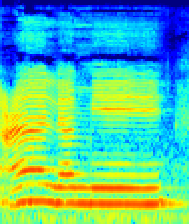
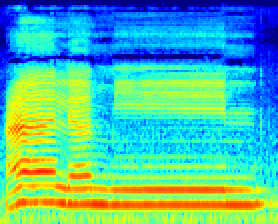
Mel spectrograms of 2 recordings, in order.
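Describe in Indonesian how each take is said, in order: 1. Bunyi n terakhir samar dan hampir tidak terdengar. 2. Bunyi n terakhir jelas dan tertutup rapat. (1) "Tak boleh alamin. macam dengar tak dengar huruf nun" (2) "Mati dengan nun yang Uh, N eh? ... hujung lidah tu tekan"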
